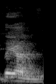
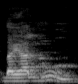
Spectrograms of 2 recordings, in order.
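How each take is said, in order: First: The final vowel u is short. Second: The final vowel u is lengthened. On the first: The speaker calls it right. "हम बोलेंगे" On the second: The speaker calls it wrong. "उ को लघु को दीर्घ बनाकर बोलेंगे"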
